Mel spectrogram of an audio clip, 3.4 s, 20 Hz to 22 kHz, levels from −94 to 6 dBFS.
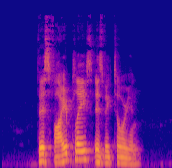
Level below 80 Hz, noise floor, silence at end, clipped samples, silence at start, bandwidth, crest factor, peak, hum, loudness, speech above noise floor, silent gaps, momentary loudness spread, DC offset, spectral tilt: -58 dBFS; -70 dBFS; 0.65 s; under 0.1%; 0.75 s; 16 kHz; 18 dB; -4 dBFS; none; -22 LUFS; 49 dB; none; 9 LU; under 0.1%; -5.5 dB/octave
